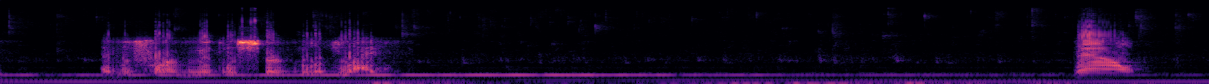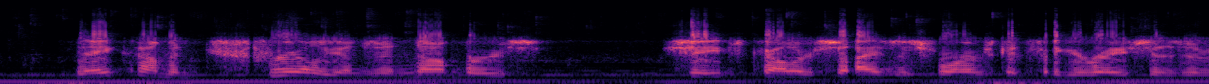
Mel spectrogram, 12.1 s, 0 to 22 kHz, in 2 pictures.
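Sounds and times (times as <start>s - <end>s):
low drone: 0.0s - 12.0s
pure held tone: 0.0s - 12.0s.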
